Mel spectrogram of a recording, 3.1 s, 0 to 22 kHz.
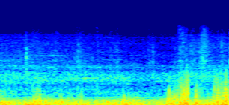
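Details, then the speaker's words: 1.9 TDI PD diesel in a SEAT Ibiza, started on a jump pack after needing a longer crank: low, even diesel idle with steady firing, no knocks, some wind on the mic; normal idle. "So, fired up pretty easily, to be fair. I just needed to crank it a little bit longer."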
